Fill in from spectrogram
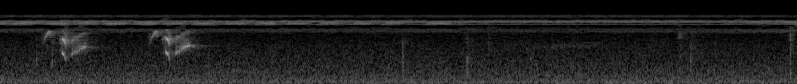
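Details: A male Blue-crowned manakin (Lepidothrix coronata) calling from a perch in his territory gives two short, buzzy, trilled notes about a second apart, over a steady high hiss of insects.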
